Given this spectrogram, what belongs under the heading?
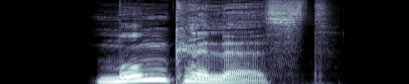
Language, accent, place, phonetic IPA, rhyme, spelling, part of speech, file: German, Germany, Berlin, [ˈmʊŋkələst], -ʊŋkələst, munkelest, verb, De-munkelest.ogg
- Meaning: second-person singular subjunctive I of munkeln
